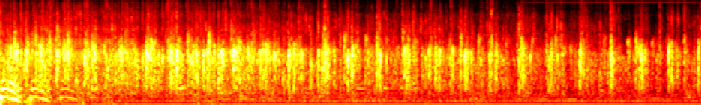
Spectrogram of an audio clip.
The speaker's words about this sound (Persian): شما دست بزن، همجور دست بزن، قشنگ دست بزنید برای سید و شهدا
